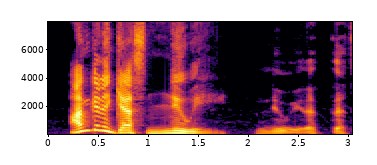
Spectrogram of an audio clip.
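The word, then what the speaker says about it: Newry: siren but something is silent I'm gonna guess Nui Nui that that sounds good I like Nui but I feel like the r is in here somewhere Neary friends this is Nori oh no it's not no it's [ __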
